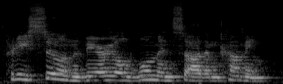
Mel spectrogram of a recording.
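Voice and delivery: ordinary delivery, nothing marked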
